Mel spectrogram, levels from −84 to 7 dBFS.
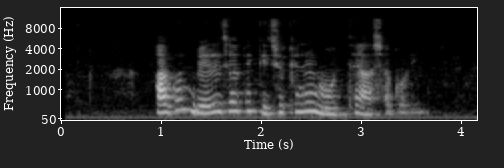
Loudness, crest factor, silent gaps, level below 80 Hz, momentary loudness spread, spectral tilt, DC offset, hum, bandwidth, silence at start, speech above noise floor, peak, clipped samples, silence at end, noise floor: -21 LUFS; 22 dB; none; -58 dBFS; 17 LU; -6 dB/octave; under 0.1%; none; 11.5 kHz; 0.95 s; 32 dB; 0 dBFS; under 0.1%; 0.55 s; -53 dBFS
